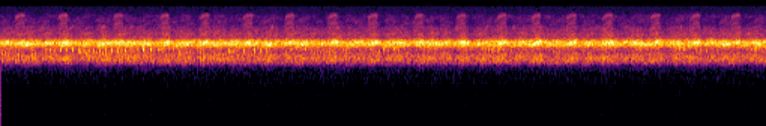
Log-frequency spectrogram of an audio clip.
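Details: Cicadas, with evening cicada and kaempfer cicada named, on a summer evening in rural Ikusaka village, Nagano, Japan: a steady dense buzzing drone throughout, with faint rapid pulsed trills early on and frog croaks mixed in.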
